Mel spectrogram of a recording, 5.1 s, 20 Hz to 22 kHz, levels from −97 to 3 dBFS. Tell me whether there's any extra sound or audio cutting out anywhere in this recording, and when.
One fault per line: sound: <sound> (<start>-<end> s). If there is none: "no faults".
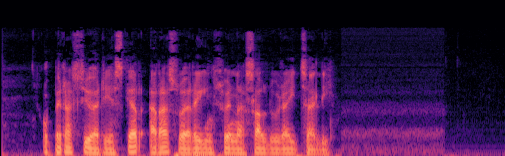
no faults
